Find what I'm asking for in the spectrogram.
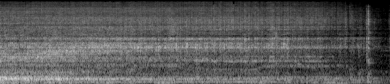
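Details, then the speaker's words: Dishwasher drain cycle after a broken fork piece was cleared from the sink air-gap diverter; water rushes over a steady motor hum that fades as the sink empties, pumping through the disposal and out the drain line, normal sequence. "So this is the normal cycle. And water's pumped out. You hear it going through the drain, going into the disposal, and then out the drain line. That's the normal sequence of operation."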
